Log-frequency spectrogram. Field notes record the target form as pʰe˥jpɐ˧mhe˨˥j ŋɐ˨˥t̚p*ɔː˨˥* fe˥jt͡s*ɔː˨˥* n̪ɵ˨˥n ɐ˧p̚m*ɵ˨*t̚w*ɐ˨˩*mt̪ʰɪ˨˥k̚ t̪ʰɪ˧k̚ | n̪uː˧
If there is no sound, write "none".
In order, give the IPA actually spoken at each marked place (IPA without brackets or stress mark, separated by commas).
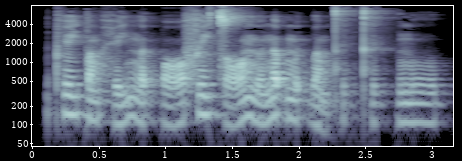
ɔː˨˥, ɔː˨˥, ɵ˨, ɐ˨˩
